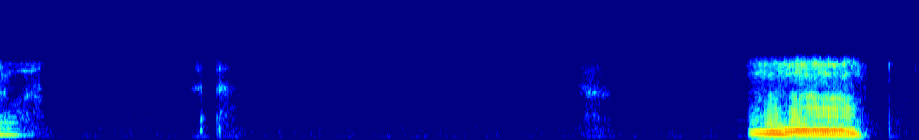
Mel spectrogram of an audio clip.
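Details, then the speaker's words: Fainter breathing noises, then a loud, drawn-out snore from a sleeping female in a very dark, quiet room; described as audible from another room: snoring. "can't see her cuz it's really really dark but you can hear her hell I could hear if I was in a different room"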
